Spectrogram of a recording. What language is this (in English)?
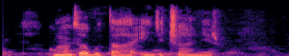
Kinyarwanda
